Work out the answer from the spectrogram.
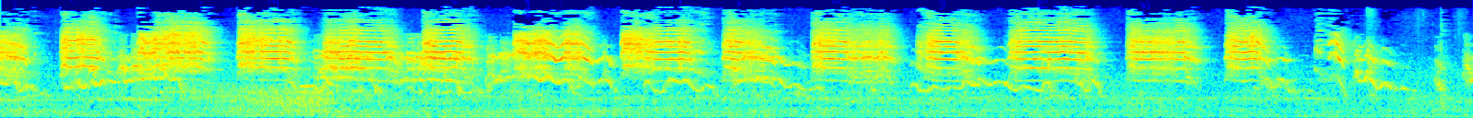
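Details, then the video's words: Night-time fox delivering a steady, rhythmic string of hoarse, barking screeches, about one each second for fifteen seconds, each cry harsh and rasping with a wavering tonal edge. "fox sound at night"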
